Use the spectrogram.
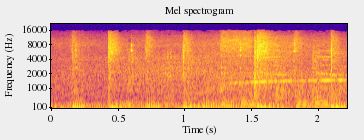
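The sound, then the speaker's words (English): Busy street traffic, with a steady rumble of engines, sharp bursts of road noise, and a faint rising tonal whine passing through, with no voices. “So if you need to hear people talking or you're out running and you still need to hear traffic and horns, all that sort of thing.”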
